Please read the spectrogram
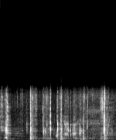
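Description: Handling noise from a camera being swung around by hand: a few scattered light clicks and knocks.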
